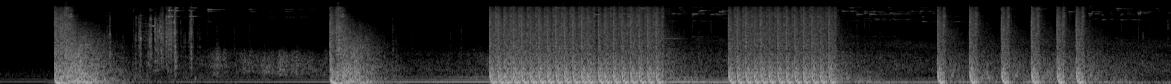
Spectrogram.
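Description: Bursts of automatic gunfire in the video game PUBG, several long sustained volleys and short rapid strings of shots, loud and close, separated by brief pauses, with no talking over them.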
